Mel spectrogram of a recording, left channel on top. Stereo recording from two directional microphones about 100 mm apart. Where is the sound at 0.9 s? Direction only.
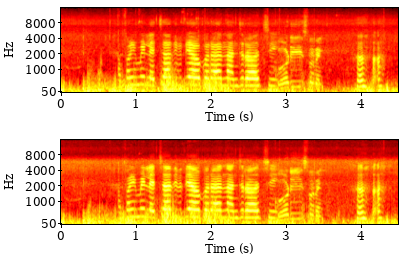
35° right (ahead or behind).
